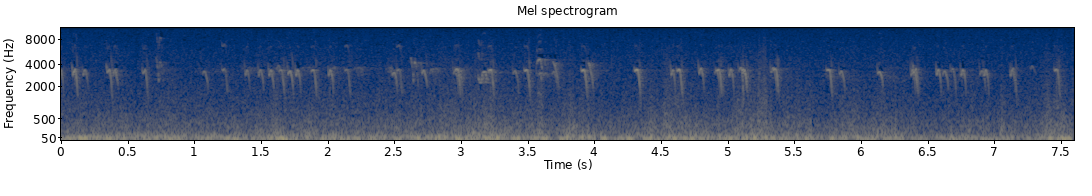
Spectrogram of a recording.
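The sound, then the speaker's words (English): Wild birds and decoy birds calling as a flock takes off: many short, high chirping calls repeat in irregular bursts throughout, moderately loud over a steady low rumble of background noise, with no talk. “And these are the wild birds calling. And it looks like they're going to take off.”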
